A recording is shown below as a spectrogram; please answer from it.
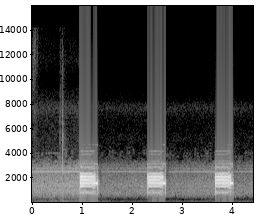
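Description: NOAA Weather Radio EAS end-of-message signal: three short bursts of SAME data tones, evenly spaced about 1.3 s apart, marking the end of the warning broadcast. A faint steady radio hiss lies between the bursts.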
